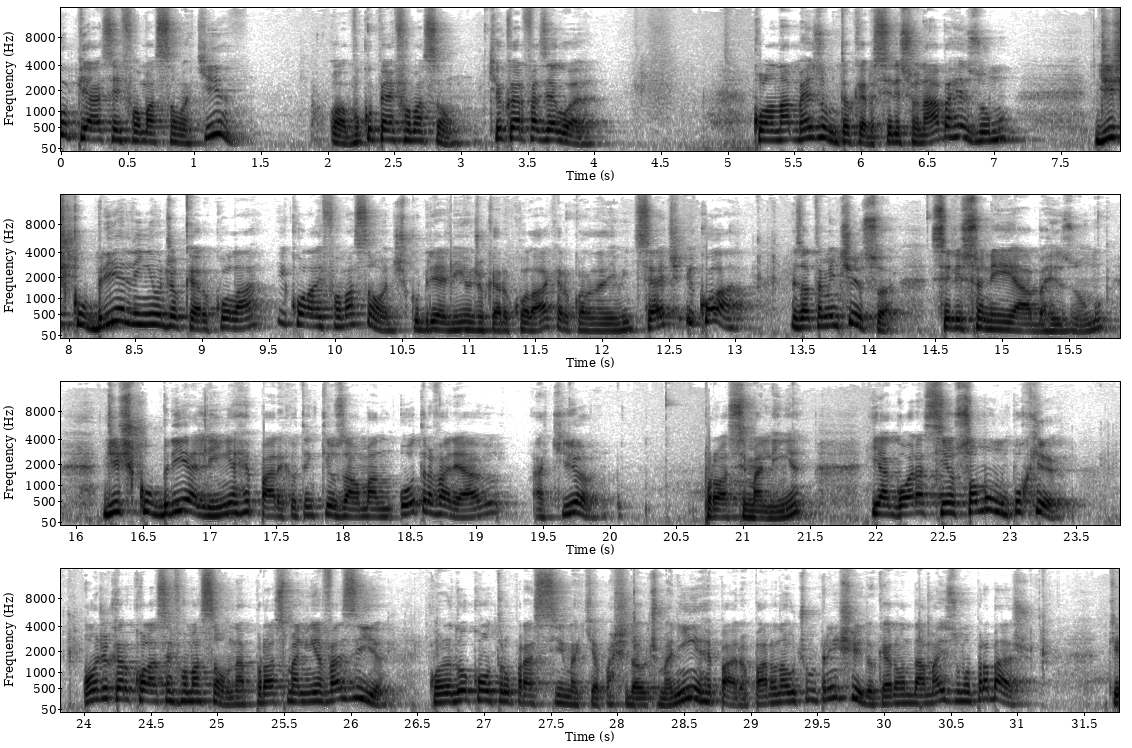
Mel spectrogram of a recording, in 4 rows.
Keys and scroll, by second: 0.2 alt+Tab, 3.6 ctrl+c, 13.3 alt+Tab, 23.9 alt+Tab, 26.6 ctrl+Down, 28.2 ctrl+Up, 31.2 alt+Tab.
